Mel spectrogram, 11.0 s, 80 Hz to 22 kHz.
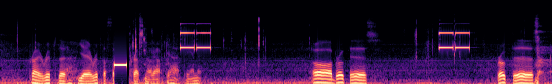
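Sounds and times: short electronic beeps: 2.3s - 2.6s, 3.6s - 4.4s, 8.8s - 9.6s.

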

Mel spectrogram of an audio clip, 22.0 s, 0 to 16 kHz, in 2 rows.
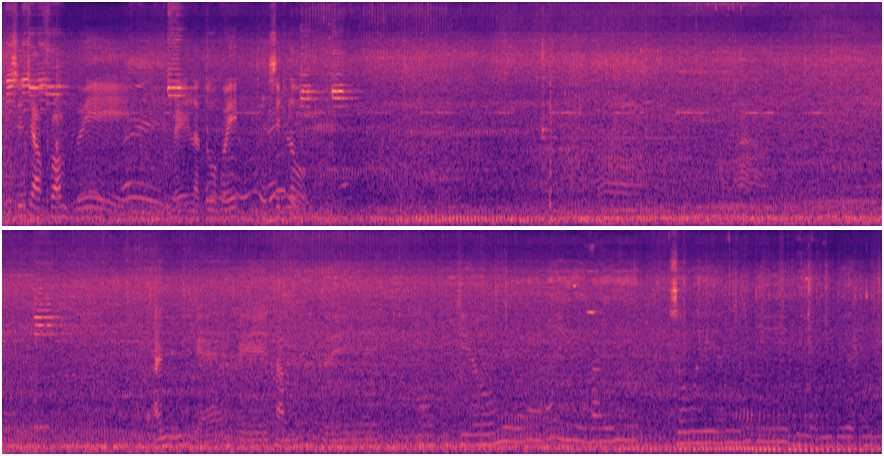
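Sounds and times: motorbike and car traffic rumble: 0.0s - 22.0s.

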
